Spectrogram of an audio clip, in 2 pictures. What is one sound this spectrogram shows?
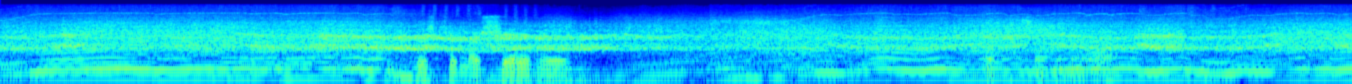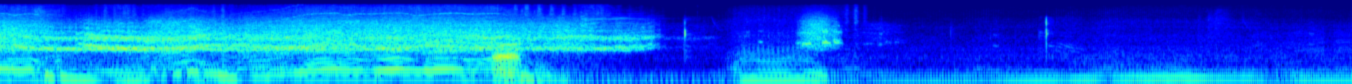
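A car engine revs hard, rising and falling.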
